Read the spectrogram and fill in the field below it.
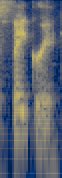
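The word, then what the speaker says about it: Cécred: so it said it's it's spelled like c c r e r but it's said like sacred now all right now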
